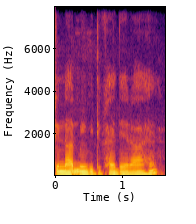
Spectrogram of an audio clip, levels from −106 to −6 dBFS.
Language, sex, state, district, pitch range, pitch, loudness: Hindi, male, Arunachal Pradesh, Papum Pare, 105-110 Hz, 110 Hz, -17 LUFS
